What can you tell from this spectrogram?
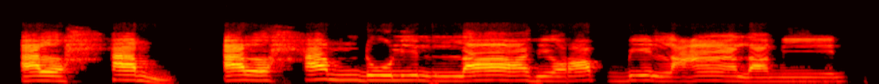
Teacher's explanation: dipersempit rongga tenggorokannya dipersempit terus hawanya anginnya dipaksa ditekan untuk keluar · himnya juga sama itu ha yang tipis jadi suaranya yang dihasilkan H yang dari tengah tenggorokan itu suara yang dihasilkan itu bersih dan tipis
